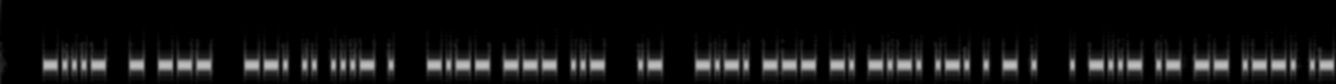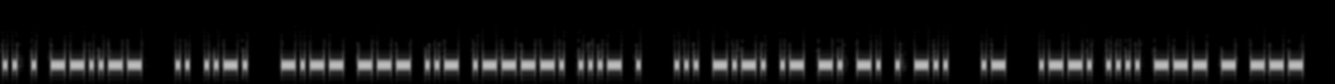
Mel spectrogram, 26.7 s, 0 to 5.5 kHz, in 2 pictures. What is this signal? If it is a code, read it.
Morse code, heard as a keyed tone, about 25 wpm, 600 Hz. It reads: <BT> TO GIVE YOU A CONCRETE EXAMPLE, IF YOU'VE SCANNED A PHOTO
